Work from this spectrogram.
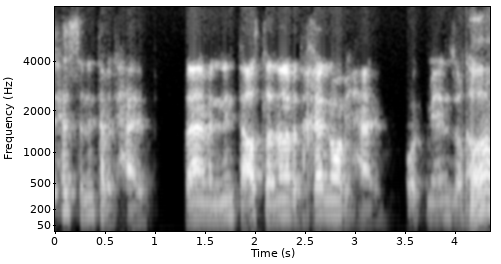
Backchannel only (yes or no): no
